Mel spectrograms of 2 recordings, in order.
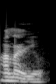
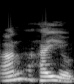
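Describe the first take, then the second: First: No h sound is heard in the middle. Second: An h sound is heard in the middle. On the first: The speaker calls it right. "কিন্তু হলো" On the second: The speaker calls it wrong. "এখানে হওয়ার কথা ছিল কি"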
